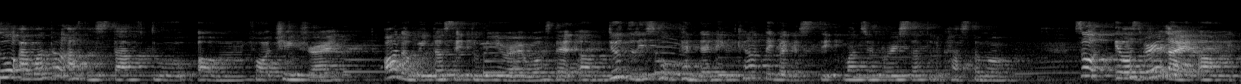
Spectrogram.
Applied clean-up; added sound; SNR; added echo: none; Plucked string instrument; 17 dB; reverberation time 1.2 s.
